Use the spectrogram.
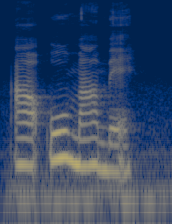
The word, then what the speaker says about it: Aomame: for green peas, and pronounced with the same 4 syllables, Aomame.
